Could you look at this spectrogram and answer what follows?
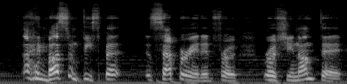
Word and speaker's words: Rocinante: me to board with Rocinante. I always thought it was Rociante because that's what I hear when she uses her ego.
